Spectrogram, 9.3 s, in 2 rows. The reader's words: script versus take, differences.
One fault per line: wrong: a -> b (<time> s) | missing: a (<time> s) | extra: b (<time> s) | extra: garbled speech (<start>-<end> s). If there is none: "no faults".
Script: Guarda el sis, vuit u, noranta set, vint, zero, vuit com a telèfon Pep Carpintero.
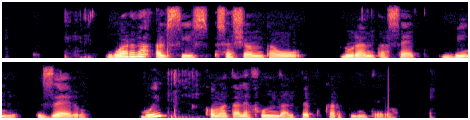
wrong: vuit -> seixanta (2.2 s)
extra: del (7.5 s)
